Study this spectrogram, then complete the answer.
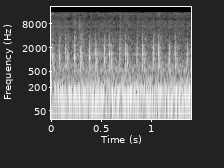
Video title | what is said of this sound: SPIGEN VS BENKS (ENZO ARAMID VS ARMOR PRO) | it does shake ever so slightly, but in regular use, you probably won't notice it too much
